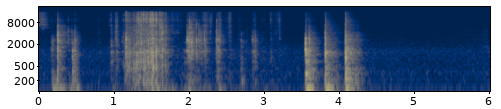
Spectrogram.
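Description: Tarot cards being handled and shuffled over a table: a few sharp knocks, a short rustle of shuffling about a second in, then a few more knocks about three and a half seconds in.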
